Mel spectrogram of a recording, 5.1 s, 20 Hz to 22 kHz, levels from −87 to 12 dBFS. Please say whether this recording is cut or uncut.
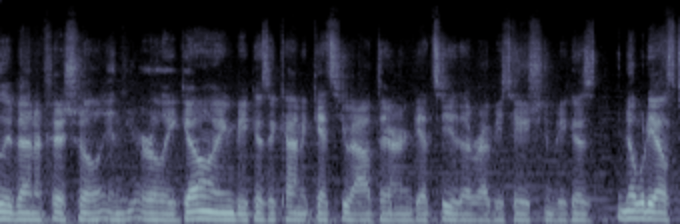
uncut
